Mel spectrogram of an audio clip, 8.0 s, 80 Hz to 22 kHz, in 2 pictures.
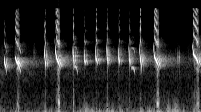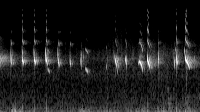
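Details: Ospreys at a nest on Hog Island with an intruder present, recorded 20 April 2016 at 12:08; a rapid run of sharp, piercing chirps, roughly a dozen loud ones with softer notes between, some rustling beneath.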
